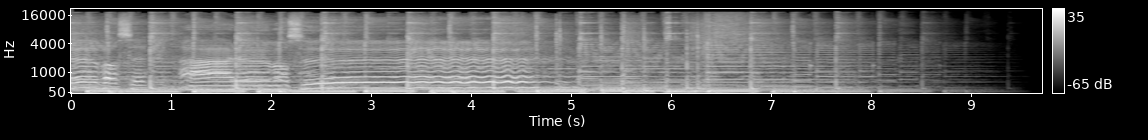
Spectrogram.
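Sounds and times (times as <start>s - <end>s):
children's song about washing hair: 0.0s - 8.5s.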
